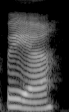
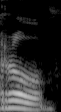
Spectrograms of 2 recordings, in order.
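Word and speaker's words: ρ: Eka lihat naro disini ini bukan peya jadi rumusnya adalah PH = ini bukan peta piro dibacanya ya bacanya roh oke Oh ya ini cara bacanya roh bukan p ro itu ada artinya mas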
